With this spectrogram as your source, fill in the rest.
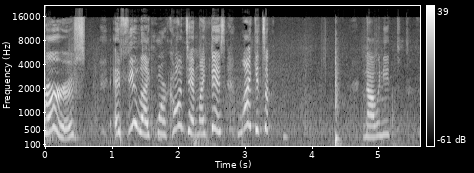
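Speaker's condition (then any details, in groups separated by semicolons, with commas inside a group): No condition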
